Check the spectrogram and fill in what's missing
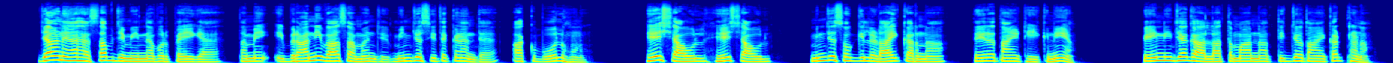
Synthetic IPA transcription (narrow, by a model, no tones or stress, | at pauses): d͡ʒaːɽ̃ɛ̃ɐɦɛsɐbd͡ʒɐmĩːnap̬ʊɾpɐiɡɛt̪ɐmɛ̃ʔɪbɾaːnːibʱaːsamɐ̃nd͡ʒmɪ̃nd͡ʒosɪt̪əkɽ̃ɛ̃ːnd̪ɛɐkboːlɦʊɽ̃o | ɦeːʃaːulɦeːsaːuːl | mɪ̃nd͡ʒosoːɡilɐɽaːikɐɾna | t̪eːɾɛt̪ãːẽʈʰiːknĩaː | penid͡ʒɐɡalat̪maːnat̪ɪd͡ʒot̪ãːẽkɐʈʰːəɽ̃aː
